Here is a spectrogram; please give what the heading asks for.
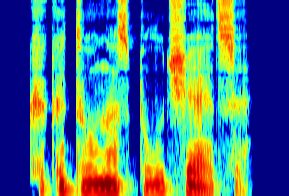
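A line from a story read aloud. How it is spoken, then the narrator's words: Muttering. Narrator (Russian): пробормотала она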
